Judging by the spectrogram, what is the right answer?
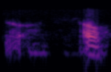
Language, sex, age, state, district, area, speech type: Bodo, male, 18-30, Assam, Chirang, rural, conversation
